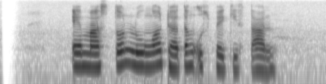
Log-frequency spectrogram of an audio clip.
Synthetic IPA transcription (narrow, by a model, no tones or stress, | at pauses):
ʔemast̪ʊnluŋɔɖ̥ä̤t̪əŋṵsb̥ekist̪an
